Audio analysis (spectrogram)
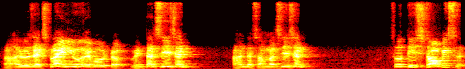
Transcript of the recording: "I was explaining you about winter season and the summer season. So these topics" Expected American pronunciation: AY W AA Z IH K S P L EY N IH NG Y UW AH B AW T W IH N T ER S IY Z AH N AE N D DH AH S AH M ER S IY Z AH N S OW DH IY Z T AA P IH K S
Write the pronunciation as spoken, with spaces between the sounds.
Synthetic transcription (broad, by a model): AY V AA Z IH K S P L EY IH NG Y UW AH B AW T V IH N T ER S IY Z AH N AE N D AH S AH M ER S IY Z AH N S OW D IY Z T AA P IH K S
